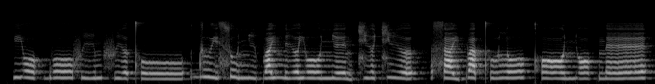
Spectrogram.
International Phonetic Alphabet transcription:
j oː˧˩ k̚ b oː˧ f iː˩˧ m f i˩ ə̯ t̪ʰ oː˩ | d ɯː˥˨ j s u˥˨ ɲ i˧˩ b a˧˥ j n i˩˧ ə̯ j oː˧ ɲ eː˧˩ n t͡ɕ i˧ ə̯ t͡ɕ i˥˨ ə̯ | s a˧˩ j b a˥˨ t̪ʰ u˩˧ l oː˧˥ kʰ ɔː˧ ɲ ɔː˧ k̚ n ɛː˧˥

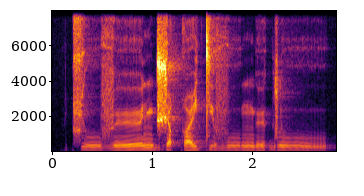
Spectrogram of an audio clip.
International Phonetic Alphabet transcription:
t͡ɕ uː v øː n d͡ʒ ʉ qʷ i tʲ o v uː ŋ ø ɡ l uː

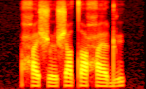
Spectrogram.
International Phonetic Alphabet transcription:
ħ æ ʃ ø ʃ ɑ t̪ ɑ ħ æ ɖ y

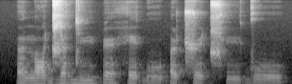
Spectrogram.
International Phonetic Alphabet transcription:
ə n ɔ d͡ʑ ə d y ɓ ø h ɪ ɠ u ʔ ə ʈ͡ʂ ø t͡ɕʰ y ɡ u

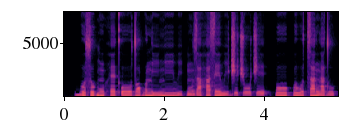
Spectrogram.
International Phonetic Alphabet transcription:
b ʊ˦˨ s ʊ˦ ɡ ũ˨ h ɛ˨ kʼ oː˨ d ɔ˦ b ʊ˦ n iː˨ ŋ iː˦ β i˨ k͡p ũ˨ z a˨˦ h a˦ s e˦ β i˨ d͡ʒ ɪ˨ t͡ʃ oː˨ t͡ʃ e˨ | k͡p oː˦ k͡p ʊ˦ β ʊ˨ t͡s a˦ ɾ ũ˨ ɾ a˦ d u˦

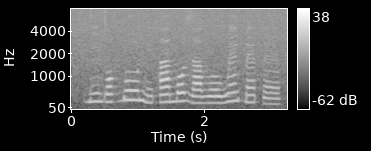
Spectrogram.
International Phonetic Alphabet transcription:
d ĩ˧ d ɔ˧ ɡ͡b oː˦ n ĩ˨ h a˧ m ɔ˧ z a˨ v oː˨ w ɛ̃˧ k͡p ɛ̃˧ f ɛ̃˨

